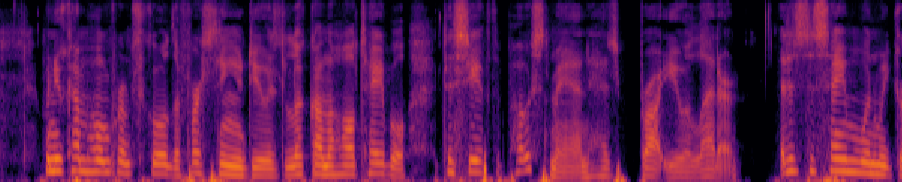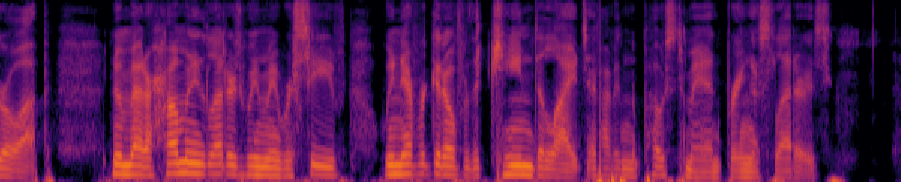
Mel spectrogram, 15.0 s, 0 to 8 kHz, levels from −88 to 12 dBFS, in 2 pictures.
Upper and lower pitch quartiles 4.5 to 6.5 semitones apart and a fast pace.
Yes: average, 4.8 semitones; fast, 230 wpm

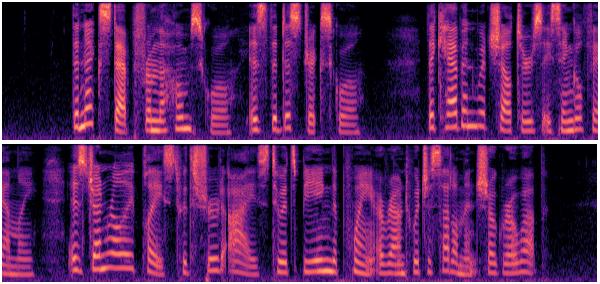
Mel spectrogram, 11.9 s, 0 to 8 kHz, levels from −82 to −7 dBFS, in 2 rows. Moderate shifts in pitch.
Yes: average, 4.5 semitones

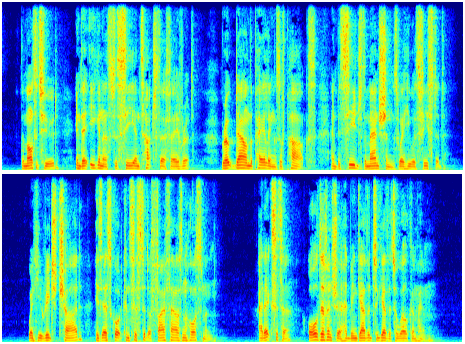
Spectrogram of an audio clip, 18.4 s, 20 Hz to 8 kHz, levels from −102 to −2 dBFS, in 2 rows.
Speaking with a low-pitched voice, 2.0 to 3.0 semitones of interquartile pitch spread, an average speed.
Yes: low, 120 Hz; narrow, 2.5 semitones; average, 155 wpm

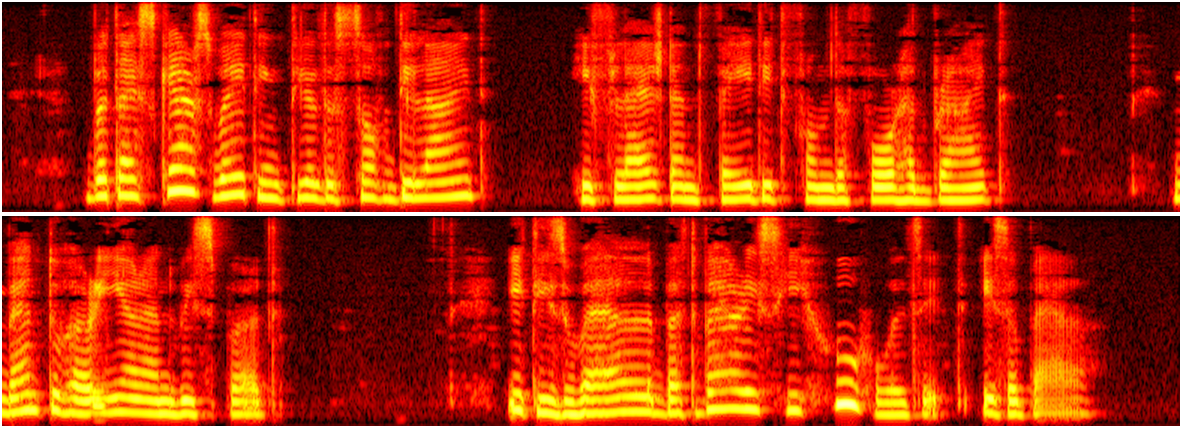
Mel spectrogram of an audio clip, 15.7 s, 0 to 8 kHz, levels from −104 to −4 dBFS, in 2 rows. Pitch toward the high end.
Yes: high, 195 Hz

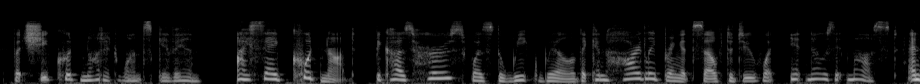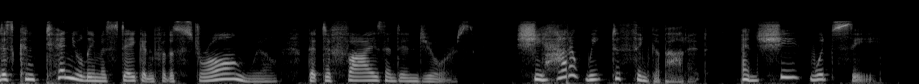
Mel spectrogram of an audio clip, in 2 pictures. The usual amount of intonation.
No: wide, 6.9 semitones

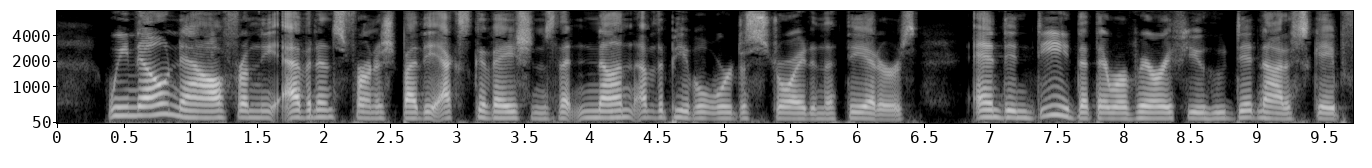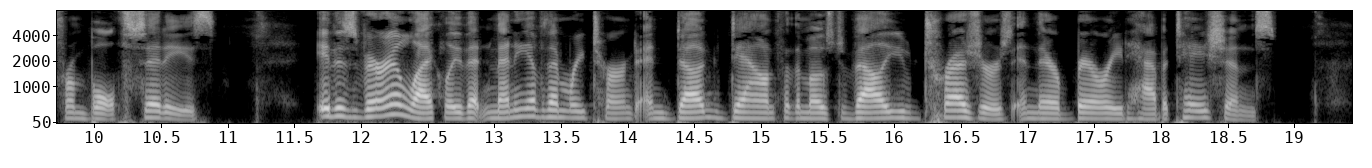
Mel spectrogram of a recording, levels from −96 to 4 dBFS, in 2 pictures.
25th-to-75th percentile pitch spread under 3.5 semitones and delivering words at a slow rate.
No: average, 2.8 semitones; average, 170 wpm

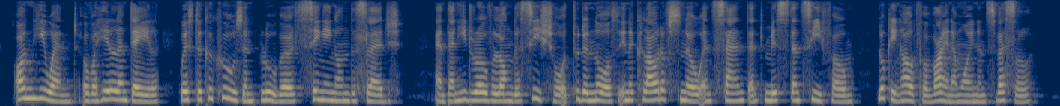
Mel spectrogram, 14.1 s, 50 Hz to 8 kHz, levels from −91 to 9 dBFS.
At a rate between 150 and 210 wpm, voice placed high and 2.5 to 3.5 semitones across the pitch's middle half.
Yes: average, 185 wpm; high, 210 Hz; average, 2.9 semitones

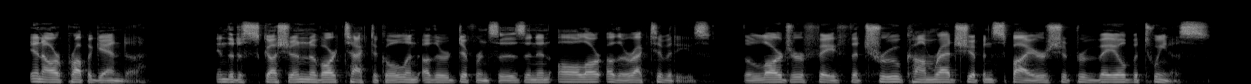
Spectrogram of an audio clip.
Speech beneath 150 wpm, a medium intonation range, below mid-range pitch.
No: average, 140 wpm; narrow, 2.1 semitones; low, 110 Hz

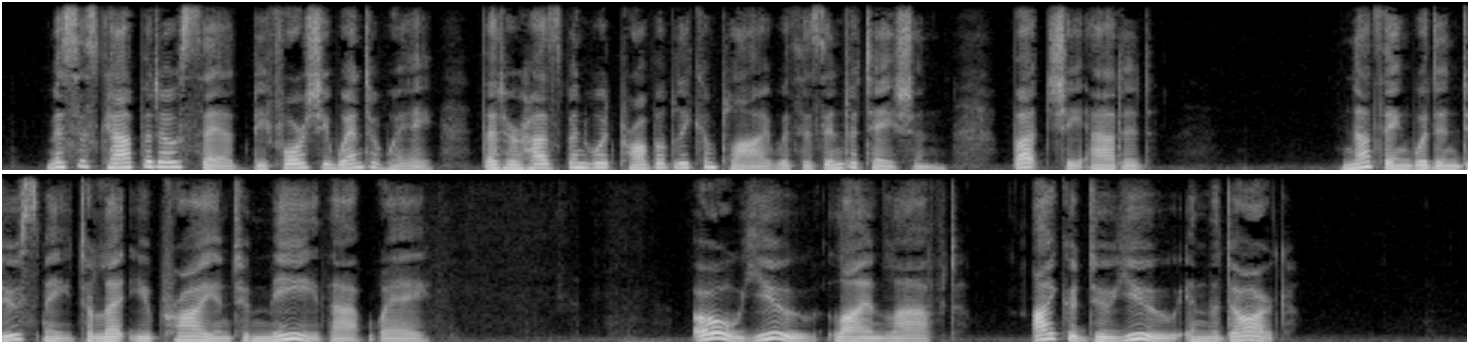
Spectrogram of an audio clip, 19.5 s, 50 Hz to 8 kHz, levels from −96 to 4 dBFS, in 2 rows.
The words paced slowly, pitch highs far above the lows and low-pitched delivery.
No: slow, 130 wpm; wide, 5.9 semitones; medium, 155 Hz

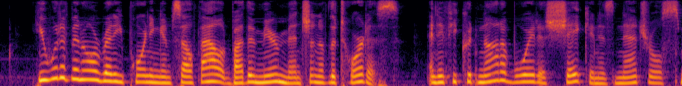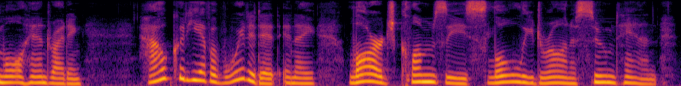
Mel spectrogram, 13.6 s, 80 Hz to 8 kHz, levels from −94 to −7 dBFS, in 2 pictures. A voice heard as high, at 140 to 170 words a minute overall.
No: high, 210 Hz; average, 185 wpm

